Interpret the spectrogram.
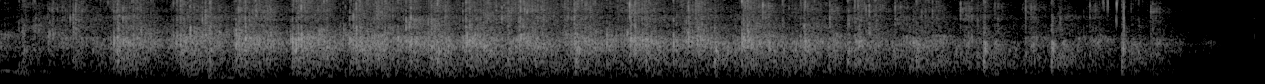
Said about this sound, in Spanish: Welcome with a big round of applause. Dele una bienvenida con un fuerte aplauso.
